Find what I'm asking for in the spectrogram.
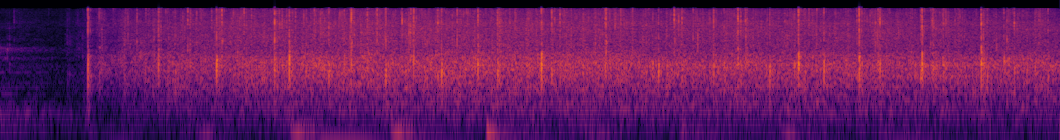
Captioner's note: audience applauding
